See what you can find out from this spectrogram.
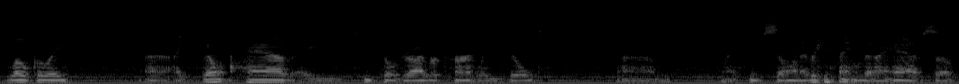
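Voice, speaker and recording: A man casually talking through an amplifier demonstration in a folksy, rambling, informal way, as a repair technician. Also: low voice. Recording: muffled sound with clear background noise.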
